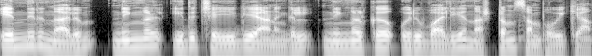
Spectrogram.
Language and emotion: Malayalam, neutral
